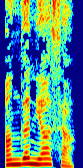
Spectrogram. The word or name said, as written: ಅಂಗನ್ಯಾಸ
